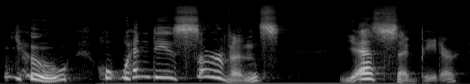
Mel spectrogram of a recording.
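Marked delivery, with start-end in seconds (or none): 0.0-2.8 very high, slow incredulous questions; appalled squeak of a question; astounded. Acted. John appalled at being servants. 3.4-3.8 high, loud, firm yes; emphatic, no-argument reply; commanding. Acted. Peter commands the stunned brothers.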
